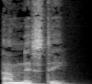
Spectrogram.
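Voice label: "amnesty", English, British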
